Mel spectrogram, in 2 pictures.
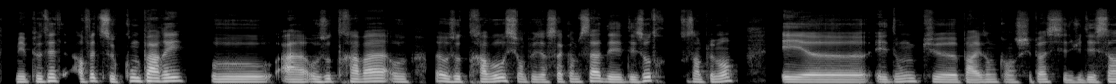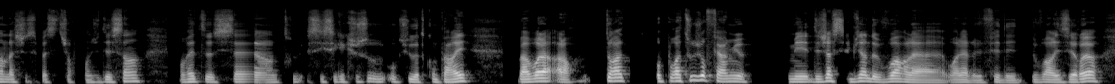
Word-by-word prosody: mais 125 -1 0
peut-être, 140 +6 0 0.2
en 125 - 0
fait, 160 0 0
se 135 - 0
comparer 155 +4 +3 0.2
aux 120 0 +1
à 115 0 +2
aux 120 -1 -1
autres 130 0 -3
trava 135 +2 +2
aux, 125 -2 -2 0.3
et - - +1
aux 130 -4 +2
autres 125 - -1
travaux 130 +6 +1
si 155 -4 -4
on - - -4
peut 115 0 -5
dire 115 0 -2
ça 125 +3 -2
comme 125 0 -5
ça 145 +4 +3
des 115 -4 0
des 110 0 -3
autres 175 +1 0 0.2
tout - - -13
simplement 130 +6 -1 0.4
et 115 -1 +2
heu, 110 0 +2
et 115 -2 -3
donc 140 +5 -5
heu, 110 -2 +1
par 105 0 0
exemple, 115 +2 -2
quand 110 0 -7
je 105 - -7
sais 110 - -11
pas 115 +1 -1
si 120 +1 -7
c'est 105 - -8
du 100 +1 -7
dessin 115 +4 -1
là, 115 - -1
je 110 - -10
sais 120 - -14
pas - - -5
si 105 - -11
tu - - -10
reprends 105 0 -11
du 105 - -9
dessin, 140 +6 -1 0.4
mais - - -8
en - - -5
fait, 130 -1 -1
heu, 115 - +1
si 105 - -6
c'est 120 -1 -3
un 110 0 -3
truc 120 +3 -14
si 115 - -8
c'est 115 - -5
quelque 115 -2 -6
chose 125 +1 -4
où 125 - -5
tu 110 +3 -8
dois 115 - +3
te - - -13
comparer, 125 +6 +2 0.5
bah, 120 0 +7
voilà. 145 +3 +9
Alors 115 +1 +1 0.3
tu 165 - +4
auras 160 +1 +7
t 160 - -19 0.3
on 145 - +2
pourra 155 +2 +3
toujours 195 +4 +3
faire 140 -9 +3
mieux 130 -3 +1 0.4
mais 125 0 +2
déjà, 125 +5 +2
c'est 125 - -5
bien 145 +4 +3
de 125 - +3
voir 130 +1 +3
la 100 -2 +1
voilà 105 +1 -1
le 95 -1 -5
fait 100 +3 -6
des 95 -1 -4
de 105 +3 -11
voir 110 0 +1
les 105 +2 -2
erreurs 135 +5 +5
120 Hz, 255 wpm, -22 LUFS, 110-135 Hz, 0.5 s, voilà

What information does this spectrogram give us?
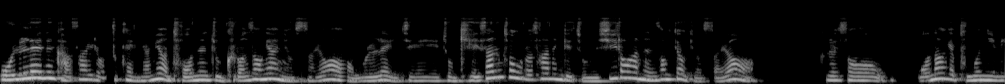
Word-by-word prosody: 원래는 275 +7 +6
가사 230 -4 -2
일을 200 - -3
어떻게 215 -7 -5
했냐면 195 +6 +1
저는 195 +1 +1
좀 185 -4 -3
그런 190 0 -3
성향이었어요. 215 -4 +1 0.2
원래 175 +5 -1
이제 160 +2 -8 0.3
좀 170 -2 -4
계산적으로 280 - 0
사는 245 0 +1
게 185 -4 -2
좀 150 -2 -4
싫어하는 260 - +2
성격이었어요. 200 - -2 0.7
그래서 185 -3 -3 0.4
워낙에 230 +7 0
부모님이 195 -3 0
200 Hz, 345 characters per minute, -26 LUFS, 180-235 Hz, 0.7 s, 원래는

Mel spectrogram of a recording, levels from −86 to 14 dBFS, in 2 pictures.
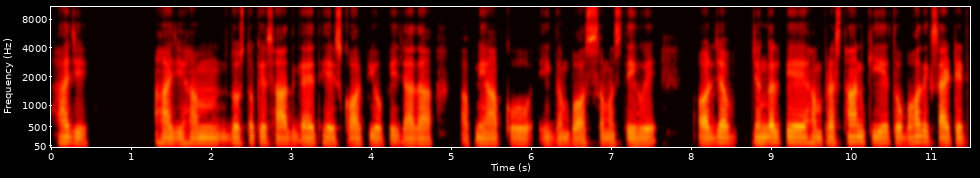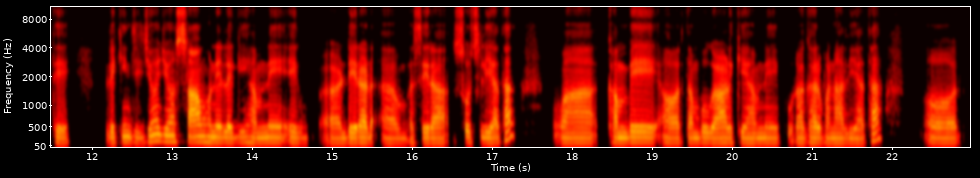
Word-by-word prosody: हाँ 130 0 +1
जी। 120 -3 -3 0.9
हाँ 120 +1 +3
जी, 120 0 -3
हम 120 0 -1 0.2
दोस्तों 125 -1 -1
के 125 -3 +1
साथ 120 -1 +3
गए 125 0 +2
थे 115 -2 -1
स्कॉर्पियो 115 0 0
पे - - -2
ज़्यादा 115 0 +1 0.4
अपने 120 - -3
आप 115 0 +1
को 120 - -3 0.3
एकदम 115 -2 -5
बॉस 115 +2 +2
समझते 115 +1 -2
हुए 115 0 0 0.6
और 125 -1 +5
जब 130 0 +2 0.2
जंगल 130 +1 +3
पे 130 -1 +4
हम 125 -1 -1
प्रस्थान 130 +2 +2
किए 130 -1 0
तो 125 - +2
बहुत 130 +3 +1
एक्साइटेड 125 -1 +1
थे। - - 0 0.5
लेक़िन 130 +2 -1
ज 125 -1 -6
ज्यों-ज्यों 150 0 +2
शाम 135 -1 +6
होने 130 -2 +2
लगी 125 0 0
हमने 125 0 0
एक 120 -1 -3 0.3
अ, 115 0 -2
डेरा 120 +1 +4
ड - - -1
अ, 115 -1 -4 0.2
बसेरा 120 0 +1
सोच 130 -1 -3
लिया 125 -1 +1
था। - - +5 0.5
वहाँ 120 -1 +1 0.2
खंबे 125 +1 +3 0.3
और 120 -1 +1
तम्बू 120 +1 -1
गाड़ 120 0 +4
के 125 - -2
हमने 120 0 -2
पूरा 120 0 -2
घर 120 0 +2
बना 115 -1 -1
लिया 115 -1 -3
था 175 +5 +2 0.6
और 120 -1 -1
120 Hz, 155 wpm, -29 LUFS, 120-125 Hz, 0.9 s, शाम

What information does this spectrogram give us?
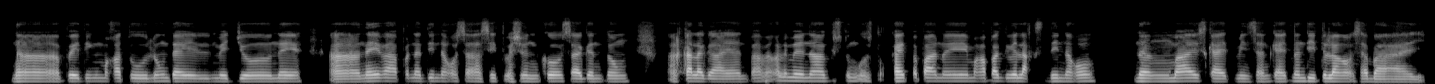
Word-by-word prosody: na 140 0 +2
pwedeng 150 0 0
makatulong 150 0 -2
dahil 145 -1 +1
medyo 140 0 0
ne 140 0 0 0.3
ah, 130 +1 +4
nahihirapan 155 +1 +1
na 150 - -5
din 155 +1 -6
ako 75 - -3
sa 75 -1 -1
sitwasyon 140 -1 -3
ko 145 0 +4
sa 140 -1 +2
ganitong, 140 0 -3 0.4
ah, - - 0
kalagayan. 135 -3 +2
Parang 80 +2 -3
alam 170 - -1
mo 165 - +2
'yon, 155 -1 +1
na 155 - +3
gustong-gusto 80 - -7
kahit 155 0 +6
papaano, 155 -1 +1
eh, 150 0 +1
makapag-relax 150 0 0
din 150 0 -2
ako 150 +2 -1 0.4
nang 145 -1 +1
maayos 150 0 +3
kahit 135 -2 +1
minsan, 135 -1 -5
kahit 140 +2 -1
nandito 150 -1 0
lang 140 -1 +4
ako - - -5
sa 135 0 0
bahay. 125 -1 0
145 Hz, 165 wpm, -23 LUFS, 140-150 Hz, 0.4 s, kahit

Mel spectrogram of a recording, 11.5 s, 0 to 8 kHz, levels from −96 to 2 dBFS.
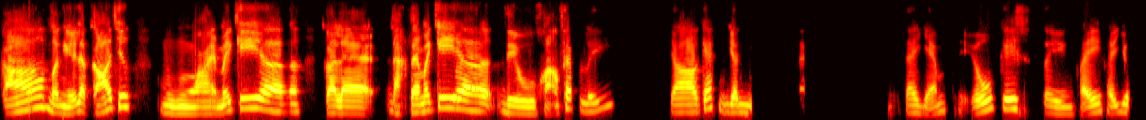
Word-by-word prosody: Có, 190 - +4
mình 140 -5 0
nghĩ 120 0 0
là - - +4
có - - +5
chứ, 240 0 0 0.3
ừm, 125 -2 -2
ngoài 120 0 0
mấy 140 - 0
cái, 215 +1 +2
ơ, 150 -6 +4 0.3
gọi 130 -1 +4
là, 125 -1 +3
đặt - - -3
ra 140 - +5
mấy 160 +2 +1
cái, 220 0 +2
ơ, 170 -6 +4
điều 125 -5 -1
khoản - - 0
pháp 205 -4 -1
lý 165 - -9 0.6
cho 140 0 +2
các 205 +2 -1
doanh 145 -1 -4
ta, - - -19 1.3
ta 135 - -9
giảm 150 - -8
thiểu 375 - -2
cái 200 0 +2
s 200 - -13 0.2
tiền 115 -2 -9
phải 145 +3 -1
phải 125 - -6
dùng 145 - -7
145 Hz, 185 wpm, -22 LUFS, 130-200 Hz, 1.3 s, có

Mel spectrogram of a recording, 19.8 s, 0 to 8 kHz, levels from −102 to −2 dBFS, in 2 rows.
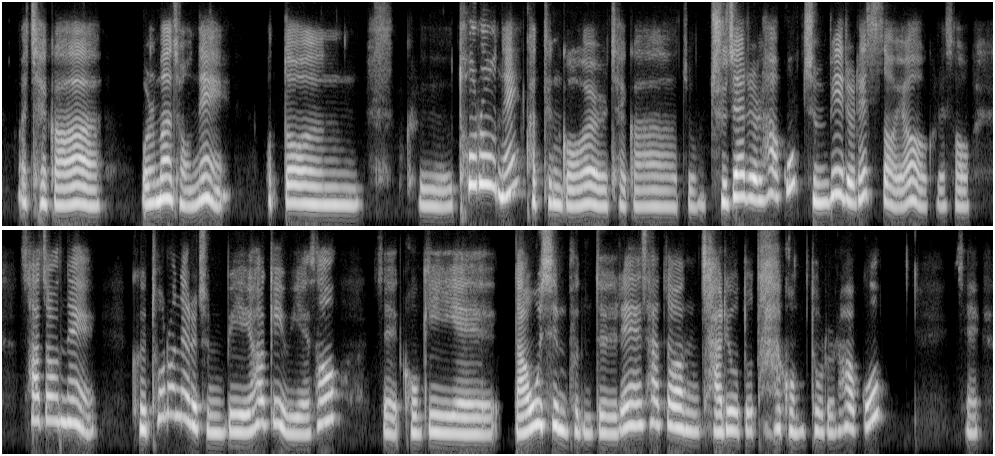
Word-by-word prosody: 아 215 - -3
제가 195 -2 +2 0.4
얼마 225 +6 +5
전에 220 +3 0 0.4
어떤 195 -2 0 0.4
그 180 -3 -6
토론회 415 -4 +4
같은 215 -3 -2
걸 180 0 +1
제가 175 -1 -6
좀 175 +2 -11
주재를 255 +2 +4
하고 310 - -2
준비를 230 +1 +2
했어요. 220 - -1
그래서 175 -1 -8 0.4
사전에 305 - 0 0.3
그 225 -1 +1
토론회를 355 - 0
준비하기 205 +5 0
위해서 275 - -1 0.3
이제 175 -2 -4
거기에 185 -2 0 0.2
나오신 240 +4 +5
분들의 200 +6 0
사전 260 -7 +1
자료도 210 +1 0
다 235 +2 -4
검토를 205 -1 -5
하고 260 - -1 0.7
이제 190 -4 -10
210 Hz, 220 characters per minute, -23 LUFS, 185-265 Hz, 0.7 s, 얼마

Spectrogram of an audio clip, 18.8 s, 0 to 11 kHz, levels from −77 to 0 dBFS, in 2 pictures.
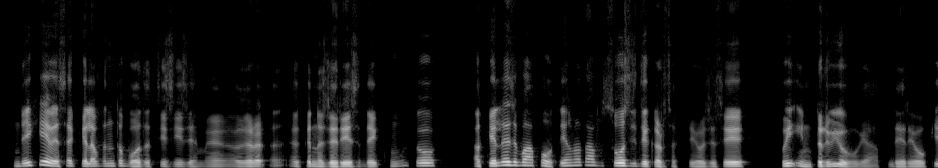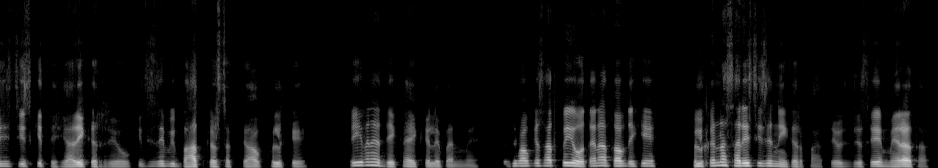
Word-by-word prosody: देखिए, 185 +9 +5
वैसे 155 +1 +5
अकेलापन 155 0 0
तो 165 - -3
बहुत 130 -3 0
अच्छी 125 +3 -8
चीज़ 130 -1 -9
है। 120 - -8
मैं, 125 +1 -11
अगर 125 +1 0 0.4
एक 135 - -5
नज़रिए 125 0 +4
से 130 - -16
देखूँ 130 +6 -4
तो 175 +1 +3 0.4
अकेले 165 +7 +5
जब 205 -2 +1
आप 185 -1 0
होते 150 +2 0
हो 180 - -2
ना 195 - -4
तो 205 - -7
आप 200 -2 -4
सौ 175 +2 +6
चीज़ें 155 -4 0
कर 125 -2 +2
सकते 115 +1 -14
हो। 115 0 -3
जैसे 135 +4 +4 0.4
कोई 160 +1 +5
इंटरव्यू 135 -2 +3
हो 110 - -8
गया 105 -1 -11
आप 105 - -20
दे 115 -2 -3
रहे 110 +1 -5
हो, 115 0 -1
किसी 145 +5 -7
चीज़ 140 -1 -8
की - - -4
तैयारी 120 +1 +1
कर 125 -3 -5
रहे 115 -1 -15
हो, 110 0 -9
किसी 140 0 -18
से 150 - -3
भी 150 0 -6
बात 125 -1 0
कर 125 - -1
सकते 120 0 -11
हो 115 - -4
आप 115 - -5
खुल 120 - -2
के, 115 0 -11
तो 115 +9 -13
ये 200 - +3
मैंने 200 -1 0
देखा 130 -2 -4
है 125 - 0
अकेलेपन 115 -2 -8
में। 105 0 -20 0.4
जब 160 - -4
आपके 165 +1 0
साथ 180 +1 0
कोई 185 - +4
होता 155 -2 +4
है - - -1
ना 180 - +3
तो 170 -1 +2
आप 160 - +3
देखिए 155 +2 -4
खुलकर 155 +1 -4
ना 200 +2 +2
सारी 170 -1 +6
चीज़ें 170 -2 -3
नहीं 140 -4 -2
कर 120 -1 -6
पाते 105 +1 -19
हो, 120 - -7
जैसे 120 +4 -3
मेरा 130 0 +5
था 110 -4 -17
135 Hz, 260 wpm, -24 LUFS, 120-160 Hz, 0.4 s, सौ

